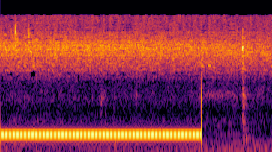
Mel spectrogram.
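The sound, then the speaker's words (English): A phone call ringing out as a woman is dialled to see if she picks up: one steady, clear electronic ring tone holds for just over a second, then cuts off abruptly, leaving faint line hiss with no voices. “We're going to see if she picks up the phone.”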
